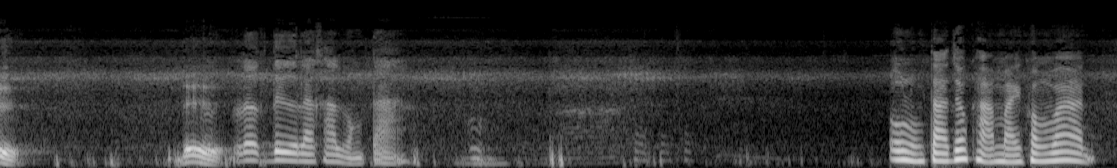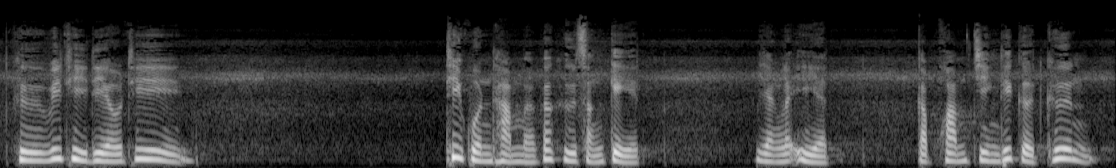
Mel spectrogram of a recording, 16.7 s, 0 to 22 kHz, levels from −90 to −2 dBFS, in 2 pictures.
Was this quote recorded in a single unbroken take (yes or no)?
yes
